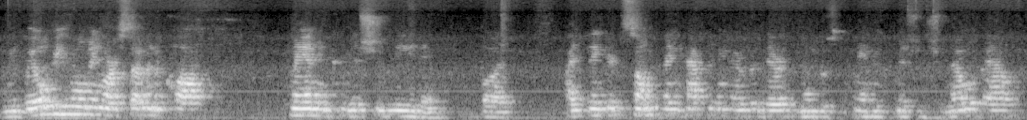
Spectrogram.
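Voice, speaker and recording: A council member giving measured, formal remarks at a borough council meeting. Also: medium pitch, expressive, a little mellow, slight background noise. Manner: measured, deliberate, announcing decisions. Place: echoey council chamber. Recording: dull, echoey hall from far off.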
